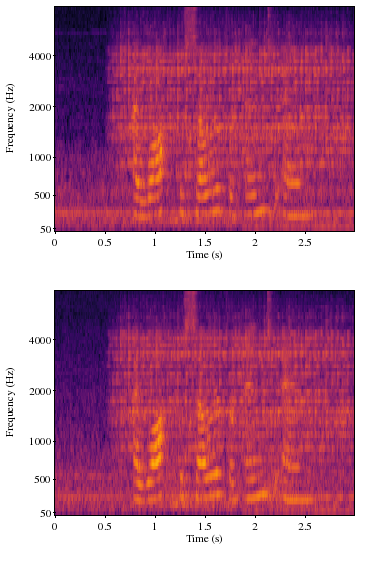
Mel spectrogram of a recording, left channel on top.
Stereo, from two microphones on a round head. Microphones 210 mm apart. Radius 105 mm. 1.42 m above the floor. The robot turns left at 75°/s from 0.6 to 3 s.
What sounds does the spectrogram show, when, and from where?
0.8 s a woman speaking: 35° left, 2.5 m; by 2.7 s 105° right, 2.5 m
